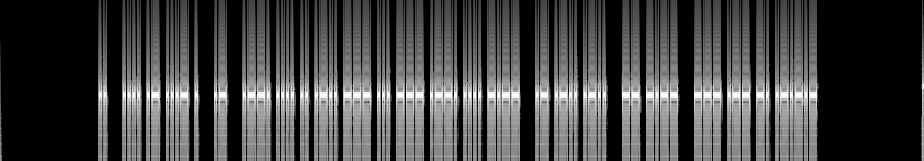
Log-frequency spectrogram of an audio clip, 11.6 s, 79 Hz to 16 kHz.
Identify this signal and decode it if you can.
Morse code, heard as a keyed tone, about 40 wpm, 700 Hz. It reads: I HAVE A PHILOSOPHY ALL MY OWN.
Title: Sentences from Top 1000 Words - Review Part 6 - 40wpm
